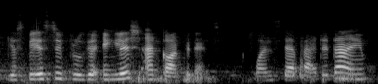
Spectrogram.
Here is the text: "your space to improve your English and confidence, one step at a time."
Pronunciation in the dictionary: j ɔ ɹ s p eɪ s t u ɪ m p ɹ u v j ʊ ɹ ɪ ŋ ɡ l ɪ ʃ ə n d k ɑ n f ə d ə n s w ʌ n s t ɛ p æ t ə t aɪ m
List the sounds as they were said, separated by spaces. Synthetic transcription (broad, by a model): j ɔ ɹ s p eɪ s t u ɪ p ɹ u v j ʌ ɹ ɪ ŋ ɡ l ɪ ʃ ə n d k ɑ n f ə d ə n s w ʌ n s t ɛ p æ t ə t aɪ m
